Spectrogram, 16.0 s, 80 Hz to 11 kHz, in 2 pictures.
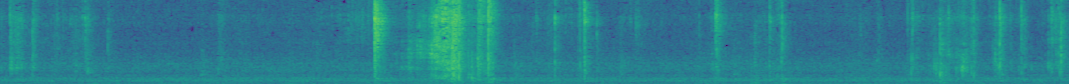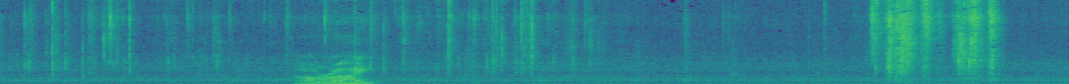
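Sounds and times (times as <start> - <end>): tape crinkling and tearing: 0.0 - 0.7, 2.7 - 4.6, 6.8 - 10.2, 10.8 - 12.6, 14.5 - 15.6.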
